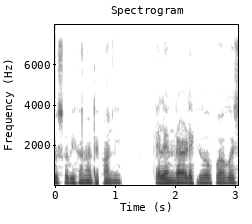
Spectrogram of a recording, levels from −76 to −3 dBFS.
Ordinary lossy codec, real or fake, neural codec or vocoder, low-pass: AAC, 48 kbps; real; none; 7.2 kHz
